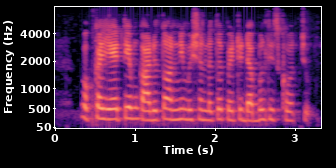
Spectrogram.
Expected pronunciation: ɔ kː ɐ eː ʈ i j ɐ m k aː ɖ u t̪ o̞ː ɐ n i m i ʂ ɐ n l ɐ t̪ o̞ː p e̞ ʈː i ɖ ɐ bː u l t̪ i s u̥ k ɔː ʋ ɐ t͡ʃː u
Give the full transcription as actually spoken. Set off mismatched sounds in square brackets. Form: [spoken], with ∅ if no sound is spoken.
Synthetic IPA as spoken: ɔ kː ɐ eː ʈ i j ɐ m k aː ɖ u t̪ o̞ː ɐ [nː] i m i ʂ ɐ n l ɐ t̪ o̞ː p e̞ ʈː i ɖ ɐ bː u l t̪ [iː] s u̥ k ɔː ʋ ɐ t͡ʃː u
